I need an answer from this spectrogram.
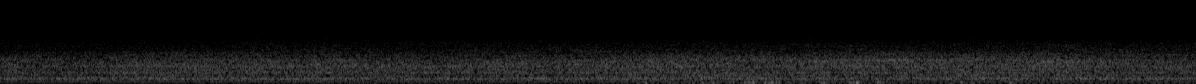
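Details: A steady broadband hum like a fan or distant traffic fills the recording, with no animal calls standing out.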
